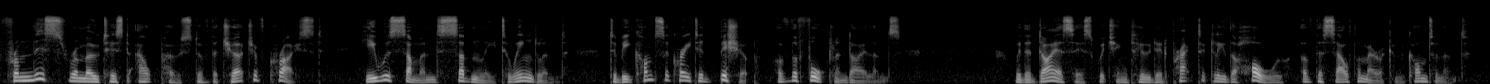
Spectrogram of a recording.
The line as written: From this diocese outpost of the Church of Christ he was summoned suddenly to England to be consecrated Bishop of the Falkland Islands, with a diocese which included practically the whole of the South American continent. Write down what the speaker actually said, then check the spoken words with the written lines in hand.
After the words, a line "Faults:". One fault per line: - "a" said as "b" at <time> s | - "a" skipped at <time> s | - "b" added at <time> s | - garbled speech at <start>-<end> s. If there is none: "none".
From this remotest outpost of the Church of Christ he was summoned suddenly to England to be consecrated Bishop of the Falkland Islands, with a diocese which included practically the whole of the South American continent.
Faults:
- "diocese" said as "remotest" at 0.7 s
